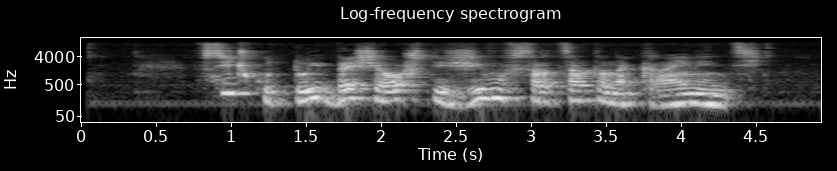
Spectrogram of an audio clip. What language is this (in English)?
Bulgarian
